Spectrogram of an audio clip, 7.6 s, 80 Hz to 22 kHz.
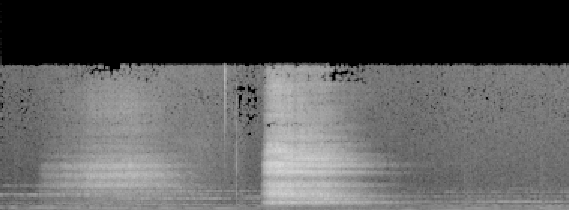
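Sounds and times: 
deep breath in through the nose and out through the mouth during a guided relaxation exercise: 0.4s - 6.4s.

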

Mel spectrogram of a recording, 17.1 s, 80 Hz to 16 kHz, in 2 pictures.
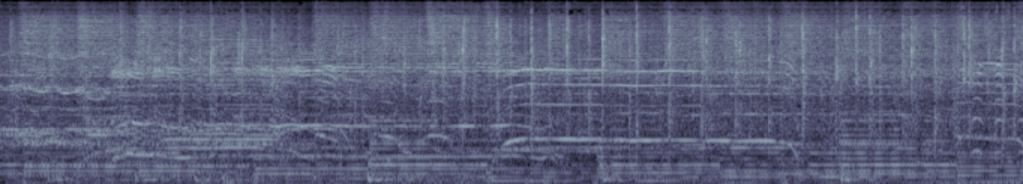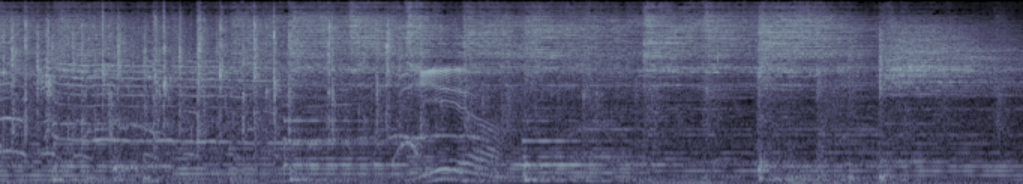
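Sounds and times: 
shouts and whoops: 0.0s - 11.0s
crowd cheering and applauding: 0.0s - 17.0s
music playing: 0.0s - 17.0s.

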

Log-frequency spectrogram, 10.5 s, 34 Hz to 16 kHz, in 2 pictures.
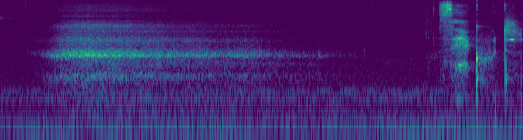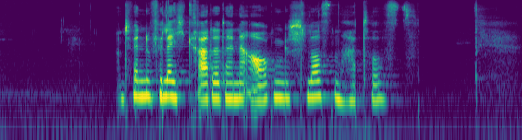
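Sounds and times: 
low steady hum: 0.0s - 10.4s
slow breathy exhalation: 0.3s - 3.5s
speech: 6.5s - 9.4s.

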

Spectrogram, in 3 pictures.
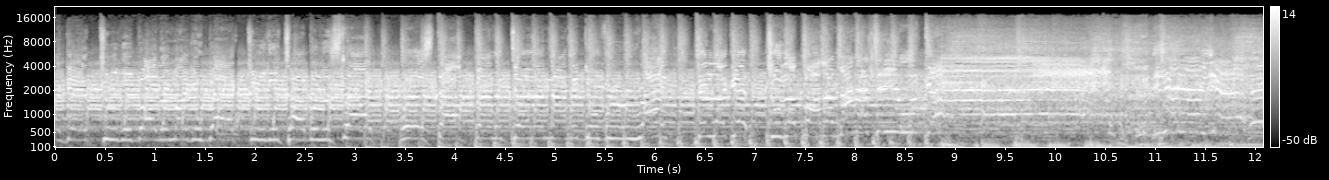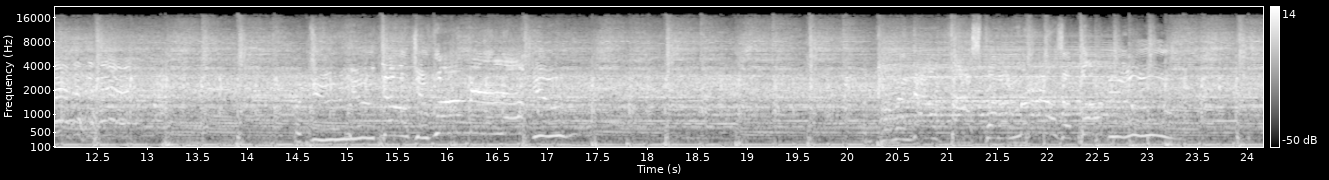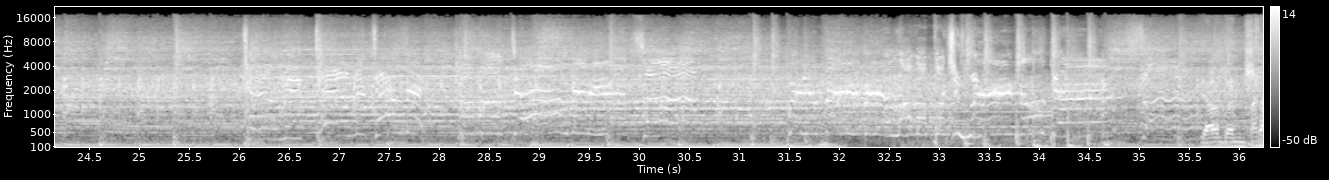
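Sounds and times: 
heavy distorted electric guitars in a raw rock song: 0.0s - 36.2s
hoarse shouted lead vocal: 0.0s - 36.2s
speech: 0.5s - 4.2s, 35.6s - 36.2s
pounding drums: 2.9s - 36.2s.

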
